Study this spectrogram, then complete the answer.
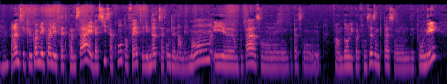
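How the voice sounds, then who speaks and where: Against noticeable background noise, a woman rattles off her words very fast, her pitch varying in an ordinary way. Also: medium pitch for a woman. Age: 20s. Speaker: master's student in language teaching. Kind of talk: interview answer.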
